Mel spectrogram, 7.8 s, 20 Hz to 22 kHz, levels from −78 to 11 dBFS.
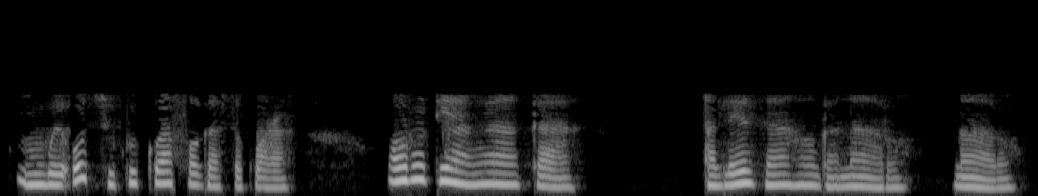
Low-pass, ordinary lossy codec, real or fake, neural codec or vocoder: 3.6 kHz; AAC, 16 kbps; real; none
